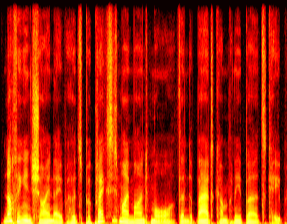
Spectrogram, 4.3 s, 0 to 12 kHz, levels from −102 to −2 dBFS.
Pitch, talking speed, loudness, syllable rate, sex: 115 Hz, 195 wpm, -19 LUFS, 5.1 syllables/s, male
